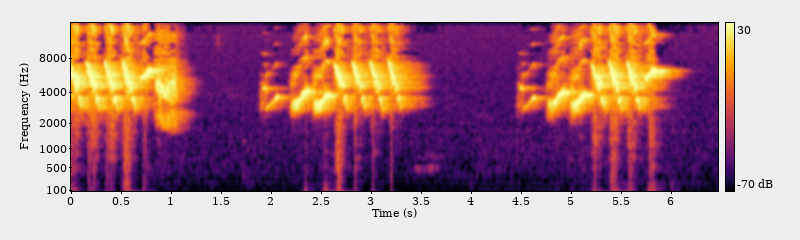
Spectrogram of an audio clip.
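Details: Double-collared seedeater singing in nature, used as a tutor for young and adult birds: three bursts of fast, high, rhythmic twittered notes, each about a second long, separated by silent pauses.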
